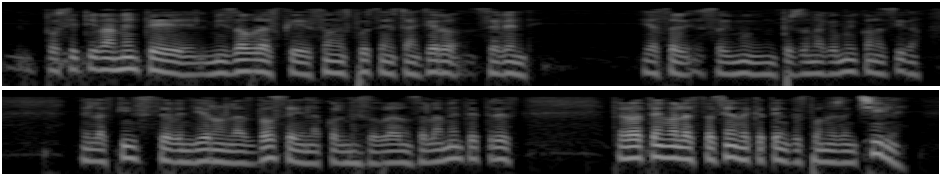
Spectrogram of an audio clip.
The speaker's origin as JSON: {"language": "Spanish", "town": "Otavalo", "region": "Imbabura", "country": "Ecuador", "said": "para ser acá en mi país y en mi tierra, Otavalo."}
